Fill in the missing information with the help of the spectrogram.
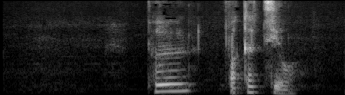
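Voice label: "pu whakatio", Māori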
